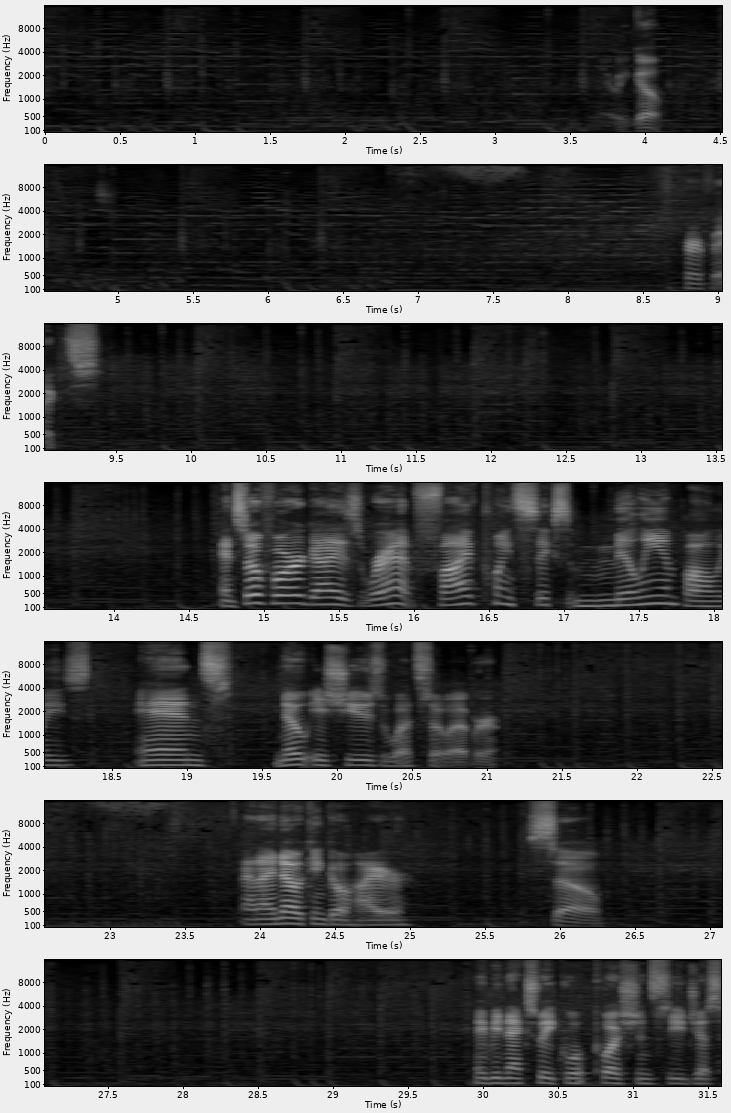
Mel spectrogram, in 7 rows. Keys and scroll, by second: 5.6-6.7 typing, 29.6 s.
